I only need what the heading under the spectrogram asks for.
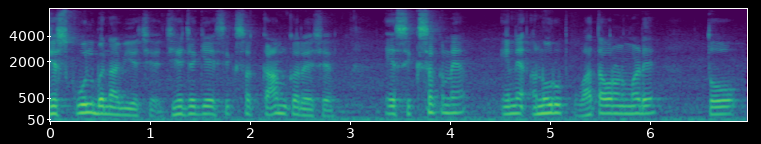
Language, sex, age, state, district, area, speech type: Gujarati, male, 30-45, Gujarat, Rajkot, urban, spontaneous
